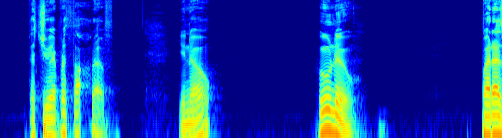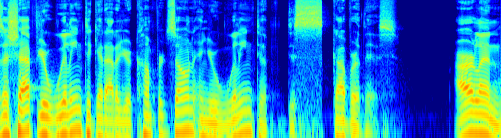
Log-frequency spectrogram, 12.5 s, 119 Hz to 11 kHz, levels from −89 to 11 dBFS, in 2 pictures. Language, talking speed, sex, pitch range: English, 140 wpm, male, 90-125 Hz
